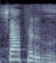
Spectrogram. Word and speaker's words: Schaffelburg: Pero vos sabés que mirá, sí, es larguísimo, pero se pronuncia Schaffelburg.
